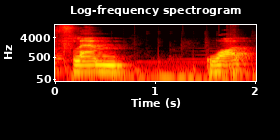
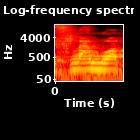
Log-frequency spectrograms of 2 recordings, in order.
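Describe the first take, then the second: First: The two words are said separately, apart. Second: The two words are run together smoothly. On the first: The speaker calls it wrong. "not phlegm what" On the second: The speaker calls it right. "You have to say phlegm what together"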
